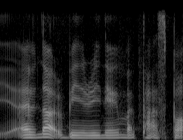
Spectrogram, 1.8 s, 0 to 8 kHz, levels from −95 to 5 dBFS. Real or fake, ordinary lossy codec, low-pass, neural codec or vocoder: real; none; 7.2 kHz; none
